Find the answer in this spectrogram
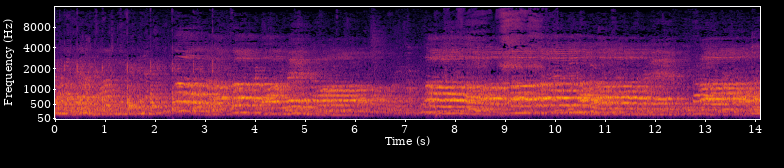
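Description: A choir singing long, sustained chords, with people talking over and around it; the singing breaks off briefly about seven seconds in, then comes back.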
